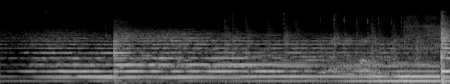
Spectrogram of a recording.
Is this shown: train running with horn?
no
